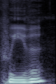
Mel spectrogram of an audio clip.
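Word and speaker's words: Caoimhe: So C has a K sound, queeve, and MH makes a V sound in Irish.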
